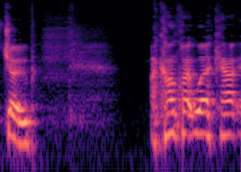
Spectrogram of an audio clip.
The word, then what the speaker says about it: Job: And this is quite an exciting day because this may be the first time I've pronounced something from the Old Testament correctly because Job is spelled Job. So, I'm feeling quite pleased with myself. I knew it was pronounced Job.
